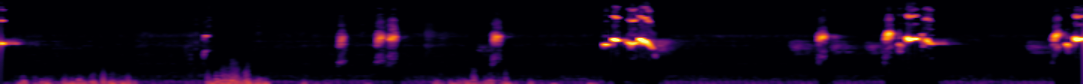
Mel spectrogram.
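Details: Sooty-headed bulbul singing loudly as a lure for others: faint whistled notes over rumbling engine noise early on, then louder, bubbly chortling phrases repeated every second or two as the rumble gives way to a steady hum.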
